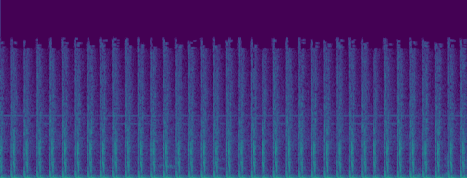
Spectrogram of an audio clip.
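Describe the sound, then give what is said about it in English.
Automatic gunfire from an AK rifle, used as a sound effect: a loud, continuous burst of many rapid, evenly spaced shots with a steady mechanical rhythm and no pauses. “shoot us with an AK”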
